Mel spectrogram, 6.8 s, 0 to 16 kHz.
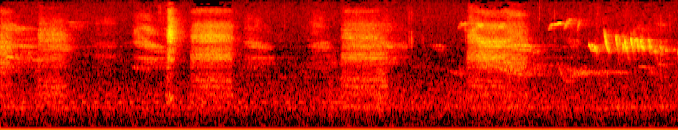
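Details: Common starling (Sturnus vulgaris) at its nest cavity on 25 May 2013, giving harsh, hissing rasps in bursts about a second apart, ending in a quick run of thin, high whistles over a steady background hiss.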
